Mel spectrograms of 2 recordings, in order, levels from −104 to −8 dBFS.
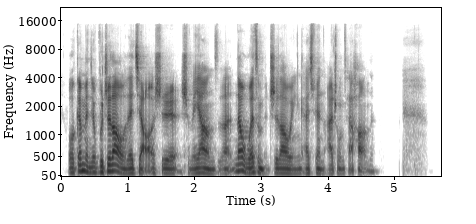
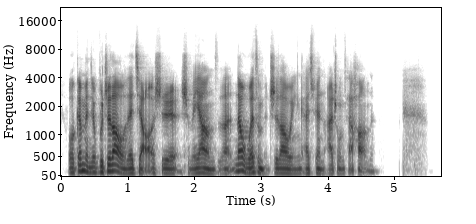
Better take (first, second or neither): first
